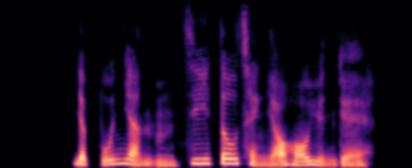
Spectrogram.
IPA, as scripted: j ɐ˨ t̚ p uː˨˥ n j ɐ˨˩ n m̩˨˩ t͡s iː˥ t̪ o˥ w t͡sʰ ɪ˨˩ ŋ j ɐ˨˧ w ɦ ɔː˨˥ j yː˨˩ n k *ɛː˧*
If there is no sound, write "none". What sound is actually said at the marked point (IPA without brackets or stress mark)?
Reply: ɛː˧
